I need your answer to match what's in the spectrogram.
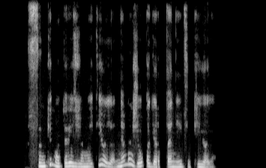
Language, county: Lithuanian, Kaunas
